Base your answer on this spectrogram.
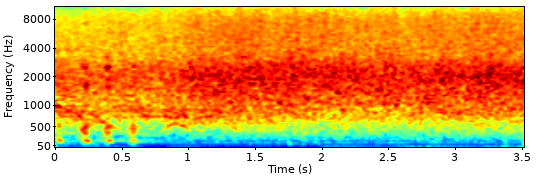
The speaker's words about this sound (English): Hell, I'll even give you a little applause for that.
